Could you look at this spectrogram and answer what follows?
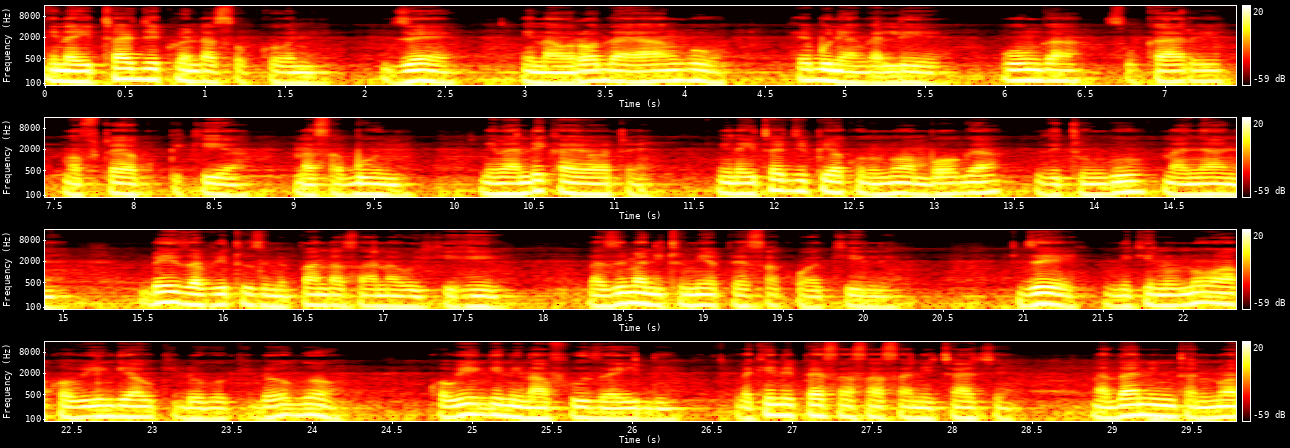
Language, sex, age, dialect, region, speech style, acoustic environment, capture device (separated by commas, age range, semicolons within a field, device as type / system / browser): Swahili, male, 18-24, Kenya - Nairobi Sheng-influenced, Kenya, happy; relaxed; focused, music; nature; silence; traffic; appliances, mobile / Linux / Chrome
